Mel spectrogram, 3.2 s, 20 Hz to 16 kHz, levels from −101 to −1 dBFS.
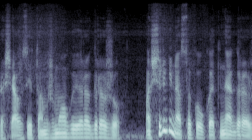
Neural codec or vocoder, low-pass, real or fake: none; 14.4 kHz; real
